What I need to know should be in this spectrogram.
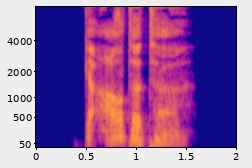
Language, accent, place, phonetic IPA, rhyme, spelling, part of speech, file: German, Germany, Berlin, [ɡəˈʔaːɐ̯tətɐ], -aːɐ̯tətɐ, gearteter, adjective, De-gearteter.ogg
- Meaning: inflection of geartet: 1. strong/mixed nominative masculine singular 2. strong genitive/dative feminine singular 3. strong genitive plural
